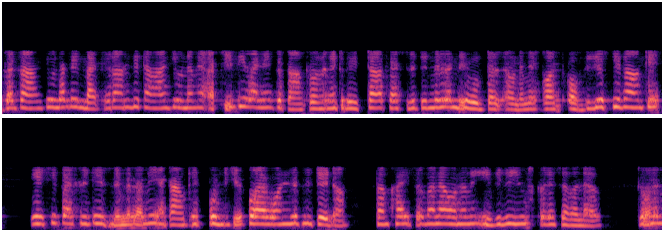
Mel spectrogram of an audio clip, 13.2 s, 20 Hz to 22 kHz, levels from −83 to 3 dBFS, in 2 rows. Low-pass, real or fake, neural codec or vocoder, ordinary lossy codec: 3.6 kHz; fake; codec, 24 kHz, 1 kbps, SNAC; none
